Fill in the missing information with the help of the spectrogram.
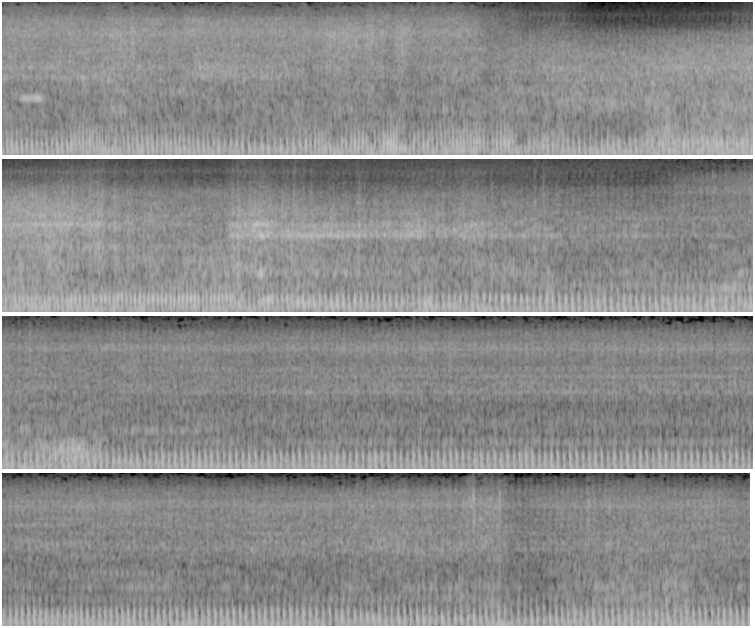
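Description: Off-road vehicle's engine running on a rocky trail, its pitch rising and falling in the first half as the throttle changes, then holding steadier, with rattling over the rough ground.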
